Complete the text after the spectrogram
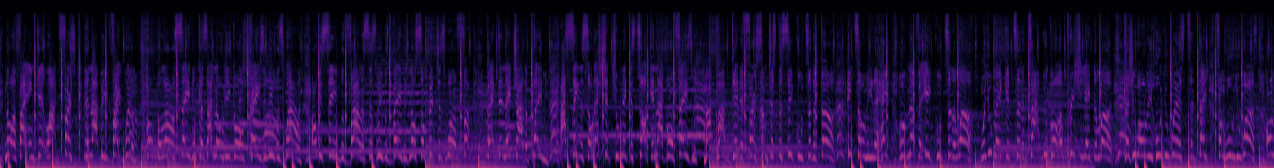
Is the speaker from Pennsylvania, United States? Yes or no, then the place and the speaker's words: yes; Philadelphia, Pennsylvania, United States; I'm from North Philadelphia, you know. I was raised in, you know, housing projects.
